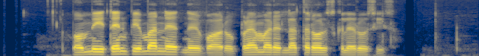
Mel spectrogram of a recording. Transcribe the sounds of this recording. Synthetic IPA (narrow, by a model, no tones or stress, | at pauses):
momiːt̪enpimɐɾneːt̪̚neibɑːɾopɾaːmɐɾelɐt̪ɐɾoːlskəleɾoːsiːs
